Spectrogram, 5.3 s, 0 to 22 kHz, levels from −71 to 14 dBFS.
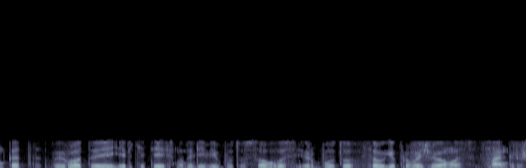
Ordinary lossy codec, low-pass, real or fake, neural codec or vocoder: AAC, 16 kbps; 3.6 kHz; real; none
